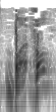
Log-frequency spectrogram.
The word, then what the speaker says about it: Blountville: we'll go to the office up in Blountville. And after doing that for a couple of weeks, I had a judge stop me and go, it's pronounced Bluntville.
